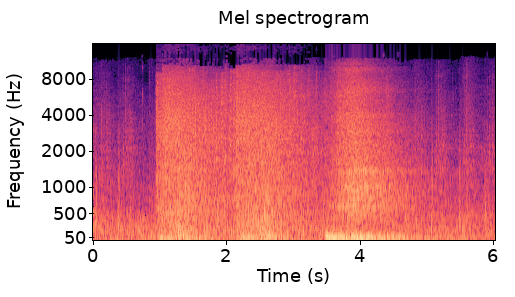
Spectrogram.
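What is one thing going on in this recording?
Wooden chairs crash and break apart.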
